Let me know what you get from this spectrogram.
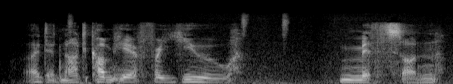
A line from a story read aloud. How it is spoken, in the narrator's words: speaks in a low voice and he says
